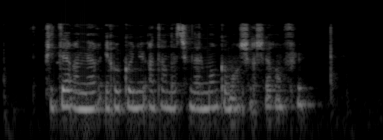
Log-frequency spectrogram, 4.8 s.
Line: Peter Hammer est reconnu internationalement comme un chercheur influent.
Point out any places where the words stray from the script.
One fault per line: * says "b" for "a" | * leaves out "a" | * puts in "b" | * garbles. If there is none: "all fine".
all fine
